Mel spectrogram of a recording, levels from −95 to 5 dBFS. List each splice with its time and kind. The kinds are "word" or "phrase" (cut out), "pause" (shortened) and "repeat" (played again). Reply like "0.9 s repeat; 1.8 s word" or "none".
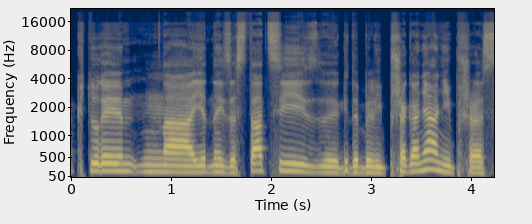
none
